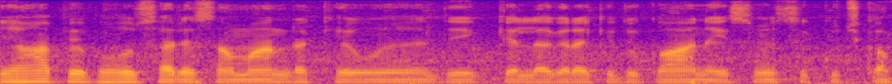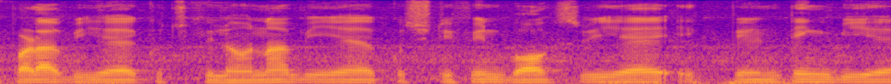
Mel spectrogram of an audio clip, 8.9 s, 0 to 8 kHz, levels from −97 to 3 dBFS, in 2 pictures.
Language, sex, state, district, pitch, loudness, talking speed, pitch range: Hindi, male, Chhattisgarh, Raipur, 85 Hz, -20 LUFS, 235 wpm, 80-85 Hz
